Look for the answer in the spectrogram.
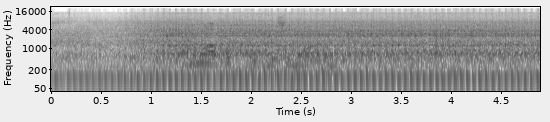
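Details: Honda PCX 160 after first-time DIY CVT slider piece replacement and cleaning: even, steady idle pulsing about four times a second, no rattle or scraping from the drive side; the earlier noise is gone.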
